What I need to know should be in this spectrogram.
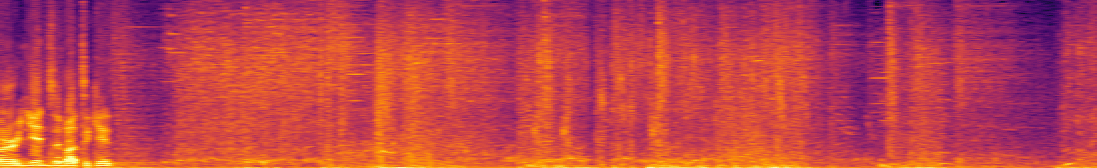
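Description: Magic blasts and weapon hits crackle and thump in a busy fight.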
